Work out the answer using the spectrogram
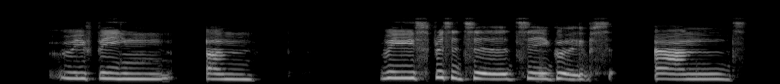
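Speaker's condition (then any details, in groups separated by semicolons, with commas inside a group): Down syndrome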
